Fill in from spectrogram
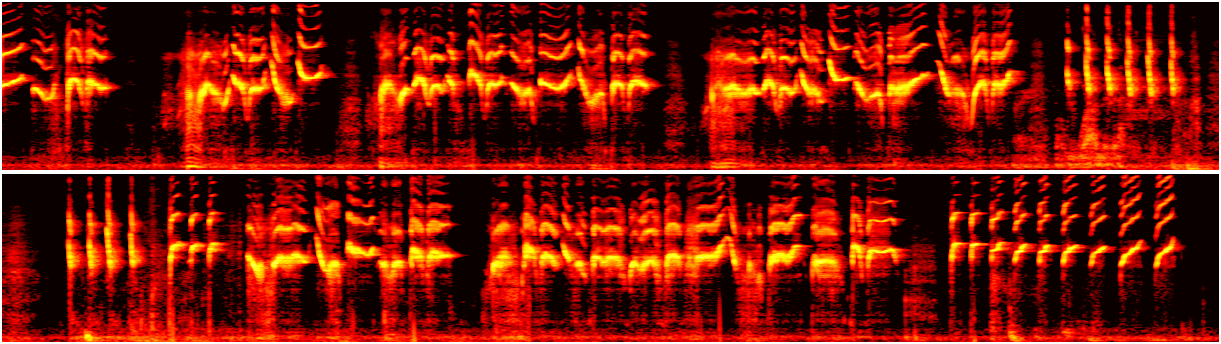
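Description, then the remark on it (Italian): Someone whistles an imitation of a blackbird's song: loud, fluting warbled phrases and rapid trills in repeated bursts separated by brief pauses, with no talking. “Ti richiedeva il merlo, togli la cuffia e vai col merlo. Vai, merlo.”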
